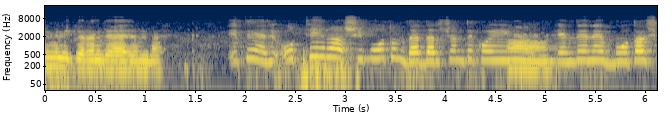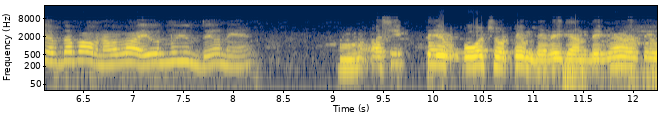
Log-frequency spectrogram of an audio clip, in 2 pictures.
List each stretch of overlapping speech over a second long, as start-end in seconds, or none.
none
